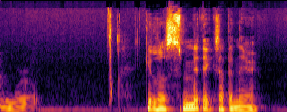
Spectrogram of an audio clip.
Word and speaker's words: Smithwick's: Get a little Smithix up in there. Smithix. Well, Schmittix. It's spelled like Smithwick's, but it's not pronounced that way.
